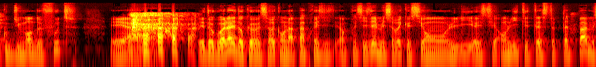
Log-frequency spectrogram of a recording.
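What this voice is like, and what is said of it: Singsong southwestern French accent. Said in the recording (French): “j'ai l'accent un peu chantant du mec du sud-ouest en France”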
